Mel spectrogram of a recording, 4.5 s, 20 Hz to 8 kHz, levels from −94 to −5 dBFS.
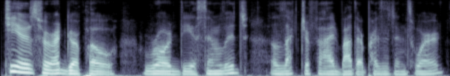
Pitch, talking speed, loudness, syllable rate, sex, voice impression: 115 Hz, 160 wpm, -19 LUFS, 5.5 syllables/s, male, masculine, adult-like, relaxed, slightly weak, bright, soft, muffled, slightly halting, slightly refreshing, friendly, reassuring, kind, modest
